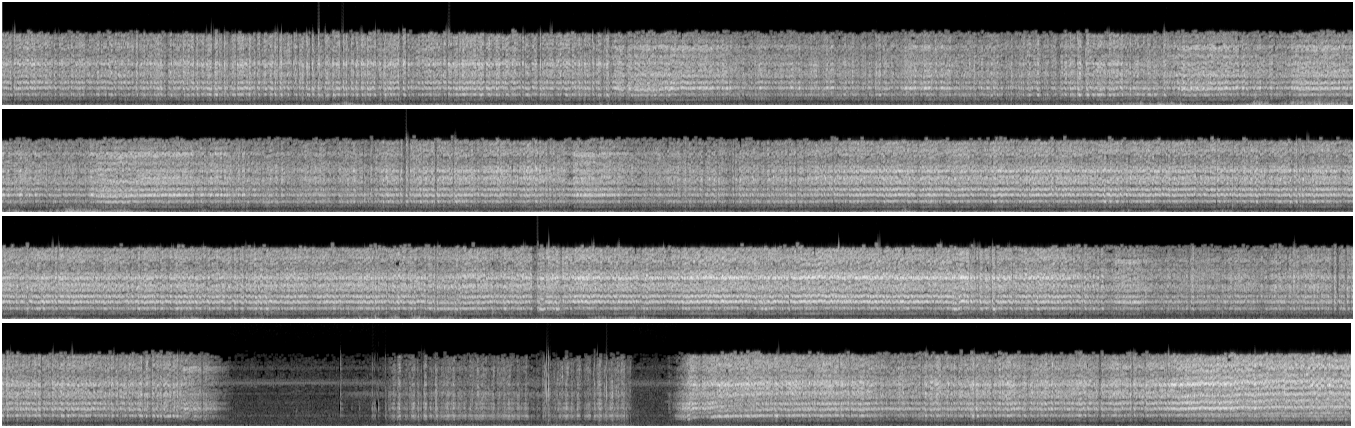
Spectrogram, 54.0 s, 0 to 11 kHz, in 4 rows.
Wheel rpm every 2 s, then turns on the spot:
160, 160, 160, 160, 160, 160, 160, 160, 160, 160, 160, 160, 160, 160, 160, 160, 160, 160, 160, 160, 160, 40, 20, 50, 160, 160, 160.
44-46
